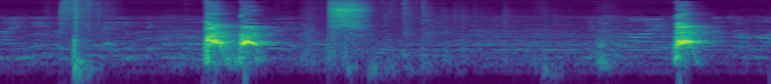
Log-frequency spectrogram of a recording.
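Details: Lhasa Apso scared of the hoover, giving sharp barks: a quick double bark, then a single bark after a pause, with a hissing burst and soft human voices between.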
